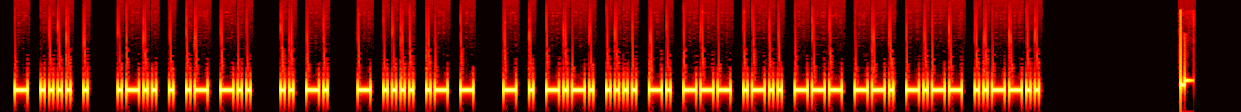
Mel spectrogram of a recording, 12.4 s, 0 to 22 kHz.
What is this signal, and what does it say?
Morse code, heard as a keyed tone, about 28 wpm, 700 Hz. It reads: THE LEAD IN THAT TECHNOLOGY?
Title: Sentences from Top 1000 Words - Review Part 5 - 28wpm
